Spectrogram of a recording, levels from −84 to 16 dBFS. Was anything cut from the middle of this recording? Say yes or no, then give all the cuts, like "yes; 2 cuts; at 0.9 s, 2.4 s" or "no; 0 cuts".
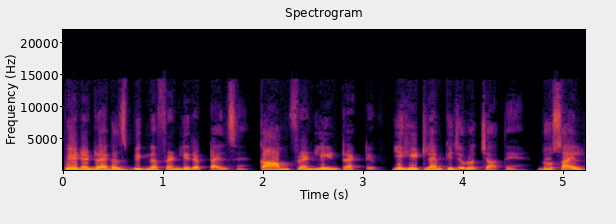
no; 0 cuts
